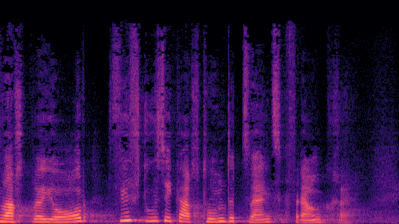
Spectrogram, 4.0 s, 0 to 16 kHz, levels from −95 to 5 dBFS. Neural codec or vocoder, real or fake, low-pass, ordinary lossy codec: codec, 44.1 kHz, 2.6 kbps, DAC; fake; 14.4 kHz; MP3, 64 kbps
